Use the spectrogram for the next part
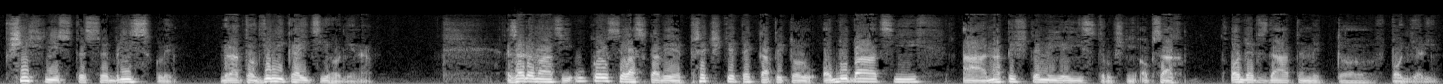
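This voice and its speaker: A man voicing a calm, kindly male teacher who praises and instructs his class. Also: lowish voice, husky. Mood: warm praising.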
